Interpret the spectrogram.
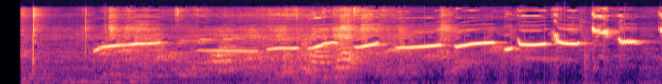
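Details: Young white-rumped shama, a Jambi-type bird, singing a run of clear whistled phrases, each note sliding upward and repeated about twice a second, climbing higher toward the end, over a busy background of other birds.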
